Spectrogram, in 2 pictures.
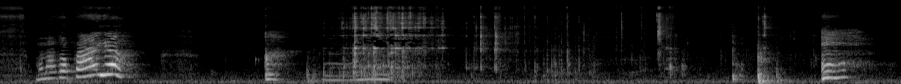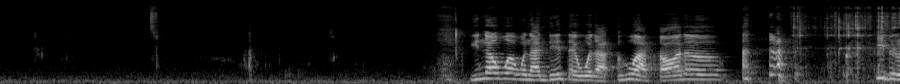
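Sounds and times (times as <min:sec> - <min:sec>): person chewing food: 0:09.2 - 0:12.9
wet mouth clicks: 0:10.4 - 0:11.5.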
